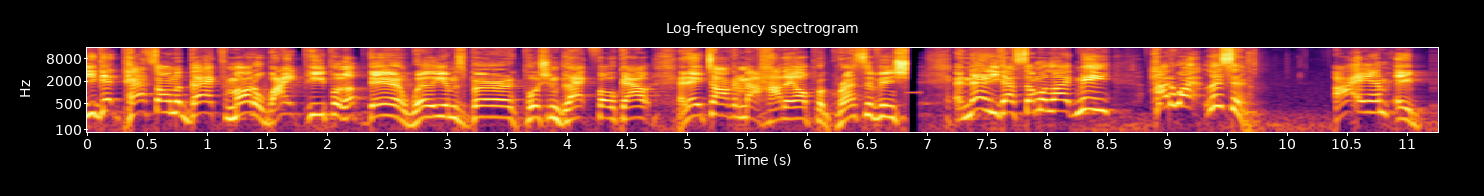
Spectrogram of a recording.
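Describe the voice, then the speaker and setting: A very high, sharp-edged voice an aggrieved gender non-conforming single mom on a prank complaint call. The speech is streetwise and emphatic, rambling along and circling back on its demands. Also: male voice, full character voice. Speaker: prank caller. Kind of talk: improvised prank phone call.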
